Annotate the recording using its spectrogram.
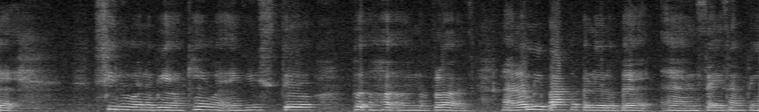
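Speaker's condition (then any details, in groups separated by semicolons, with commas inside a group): Cerebral palsy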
